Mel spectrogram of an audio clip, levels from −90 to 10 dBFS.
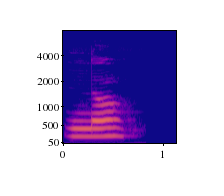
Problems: none marked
